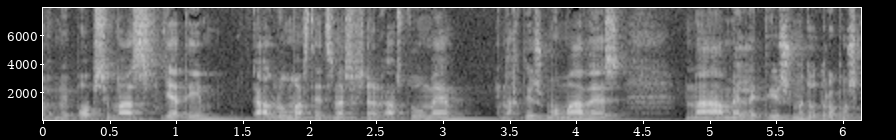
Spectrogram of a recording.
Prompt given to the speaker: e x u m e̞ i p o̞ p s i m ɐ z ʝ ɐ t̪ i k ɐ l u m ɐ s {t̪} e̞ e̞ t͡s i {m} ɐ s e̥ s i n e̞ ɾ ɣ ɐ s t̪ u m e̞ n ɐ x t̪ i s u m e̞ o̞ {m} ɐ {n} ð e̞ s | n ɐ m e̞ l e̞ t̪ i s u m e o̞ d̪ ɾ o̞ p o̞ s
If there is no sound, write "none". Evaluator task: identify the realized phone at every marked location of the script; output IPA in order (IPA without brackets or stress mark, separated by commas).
t̪, n, m, none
